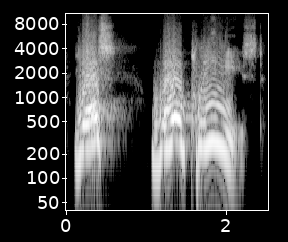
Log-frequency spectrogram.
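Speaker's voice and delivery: ordinary delivery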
